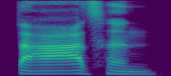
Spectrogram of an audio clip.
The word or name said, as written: 达成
